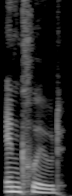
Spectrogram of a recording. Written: include

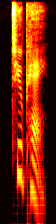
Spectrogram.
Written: toupee

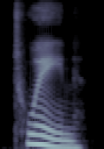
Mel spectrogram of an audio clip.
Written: twain

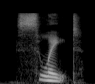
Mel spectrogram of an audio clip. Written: slate

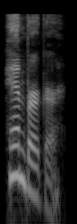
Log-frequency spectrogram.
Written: hamburger

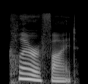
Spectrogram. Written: clarified

